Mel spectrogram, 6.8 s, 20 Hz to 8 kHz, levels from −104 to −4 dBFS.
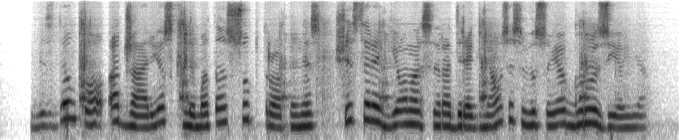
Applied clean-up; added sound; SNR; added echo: neural mask model RNNoise.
